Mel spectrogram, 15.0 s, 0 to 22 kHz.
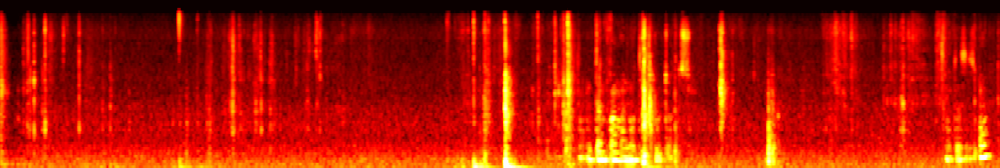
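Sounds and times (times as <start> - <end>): cardstock clicks and rustles: 0.0 - 1.0, 2.8 - 4.9.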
